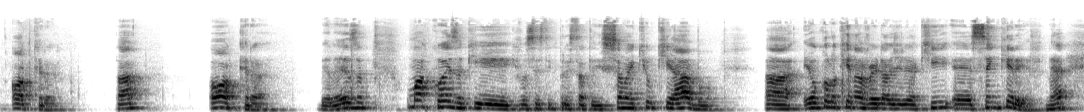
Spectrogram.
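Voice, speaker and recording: Brazilian male teacher, slightly high voice, patient, repeats words, echoey room. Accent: Brazilian Portuguese. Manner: patient, repeats each word slowly, checks with "tá?". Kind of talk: slide-based language lesson.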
